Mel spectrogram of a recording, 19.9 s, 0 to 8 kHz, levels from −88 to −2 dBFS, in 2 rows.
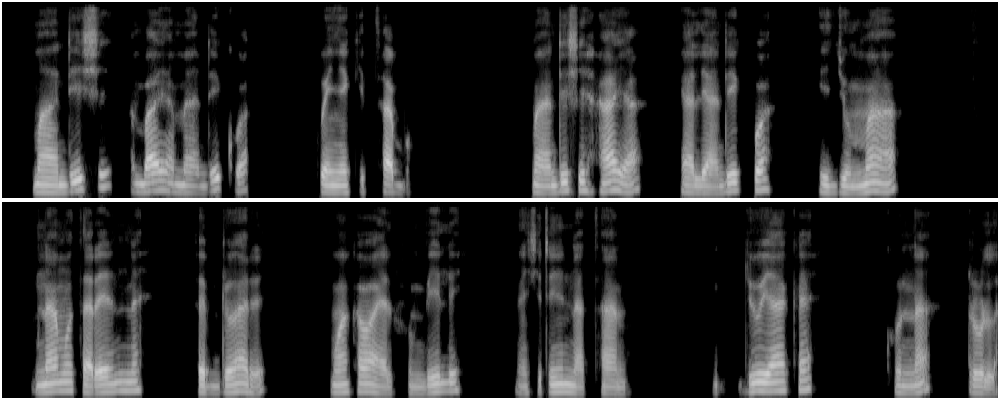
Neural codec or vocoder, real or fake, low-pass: autoencoder, 48 kHz, 128 numbers a frame, DAC-VAE, trained on Japanese speech; fake; 7.2 kHz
